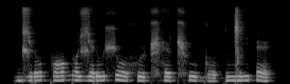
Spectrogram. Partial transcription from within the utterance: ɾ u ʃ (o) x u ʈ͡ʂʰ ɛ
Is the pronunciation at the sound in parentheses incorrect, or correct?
correct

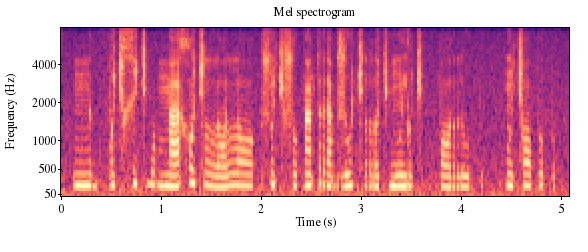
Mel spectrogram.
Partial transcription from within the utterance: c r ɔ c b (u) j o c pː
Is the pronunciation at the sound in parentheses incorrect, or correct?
incorrect: ũ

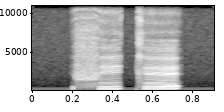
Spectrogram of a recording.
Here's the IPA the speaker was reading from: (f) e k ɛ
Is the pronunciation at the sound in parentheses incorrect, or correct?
correct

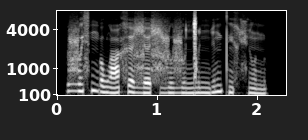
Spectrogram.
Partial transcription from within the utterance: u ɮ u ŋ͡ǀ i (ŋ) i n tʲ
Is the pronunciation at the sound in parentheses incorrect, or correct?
correct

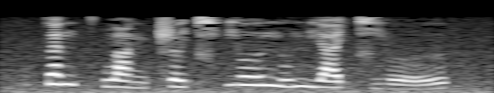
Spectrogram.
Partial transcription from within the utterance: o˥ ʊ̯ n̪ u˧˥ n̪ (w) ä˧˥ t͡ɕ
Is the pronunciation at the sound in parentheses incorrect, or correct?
incorrect: j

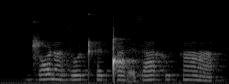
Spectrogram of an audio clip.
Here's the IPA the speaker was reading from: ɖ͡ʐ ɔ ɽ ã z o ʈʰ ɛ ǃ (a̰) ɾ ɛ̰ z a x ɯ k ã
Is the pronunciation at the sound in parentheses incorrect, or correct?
incorrect: a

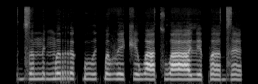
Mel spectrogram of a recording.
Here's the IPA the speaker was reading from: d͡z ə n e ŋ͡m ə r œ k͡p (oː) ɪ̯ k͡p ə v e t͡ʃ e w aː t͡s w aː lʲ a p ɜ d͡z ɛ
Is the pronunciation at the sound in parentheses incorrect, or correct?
incorrect: uː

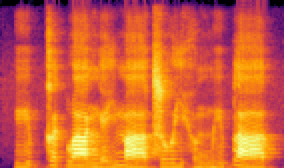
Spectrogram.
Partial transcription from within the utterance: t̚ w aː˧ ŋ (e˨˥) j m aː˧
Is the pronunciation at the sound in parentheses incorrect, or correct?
correct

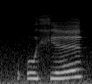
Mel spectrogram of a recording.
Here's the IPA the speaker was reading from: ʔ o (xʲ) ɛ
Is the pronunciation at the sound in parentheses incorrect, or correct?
correct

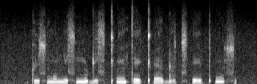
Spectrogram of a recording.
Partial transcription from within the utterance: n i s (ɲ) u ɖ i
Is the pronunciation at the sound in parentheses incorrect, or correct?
correct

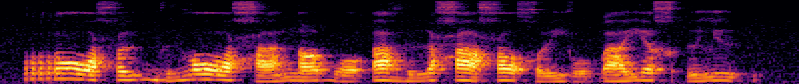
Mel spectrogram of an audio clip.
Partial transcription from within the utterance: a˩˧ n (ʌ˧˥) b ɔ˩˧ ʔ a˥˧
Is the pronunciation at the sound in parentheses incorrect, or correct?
incorrect: ɑ˧˥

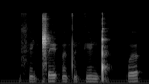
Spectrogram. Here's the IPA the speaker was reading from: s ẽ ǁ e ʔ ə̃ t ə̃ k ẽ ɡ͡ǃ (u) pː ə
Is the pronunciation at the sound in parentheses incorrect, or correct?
incorrect: o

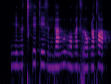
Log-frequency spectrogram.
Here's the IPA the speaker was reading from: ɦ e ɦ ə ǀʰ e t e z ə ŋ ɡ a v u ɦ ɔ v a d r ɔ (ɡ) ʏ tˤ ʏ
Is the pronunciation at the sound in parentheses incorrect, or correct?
correct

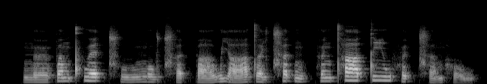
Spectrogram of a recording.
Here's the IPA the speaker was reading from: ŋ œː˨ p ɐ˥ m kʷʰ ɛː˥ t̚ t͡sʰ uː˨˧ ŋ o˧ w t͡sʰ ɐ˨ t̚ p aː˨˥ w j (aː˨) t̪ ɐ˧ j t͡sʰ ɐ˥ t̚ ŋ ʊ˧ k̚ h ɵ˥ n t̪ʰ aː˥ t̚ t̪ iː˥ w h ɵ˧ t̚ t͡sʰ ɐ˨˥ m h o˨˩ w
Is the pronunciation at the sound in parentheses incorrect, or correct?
incorrect: aː˨˥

